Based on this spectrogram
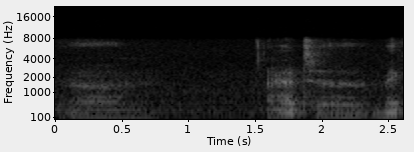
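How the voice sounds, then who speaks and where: A quiet man is heard over noticeable background noise and audible room echo. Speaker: hiker vlogger. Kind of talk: casual video diary. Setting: indoors at a hostel at night. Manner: quiet, hushed.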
